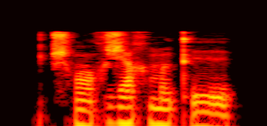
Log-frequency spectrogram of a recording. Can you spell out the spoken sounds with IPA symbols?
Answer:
t͡ʃʰ ɔ̃ χ ʒ æ χ m ə̃ kʼ ɪː

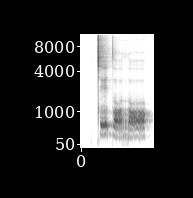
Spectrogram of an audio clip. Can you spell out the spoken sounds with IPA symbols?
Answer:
ǀ ḛ˥ d ɔ̰˧ r ɔ̰˧

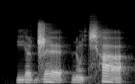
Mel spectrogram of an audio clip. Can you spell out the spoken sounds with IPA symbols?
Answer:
j ɛ ɖ͡ʐ ɛ | ɳ õ t͡ɕʰ a

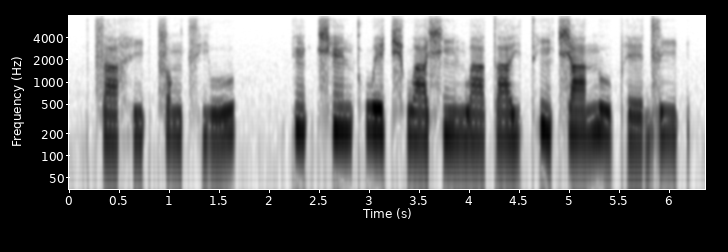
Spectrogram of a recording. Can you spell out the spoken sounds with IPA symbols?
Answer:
t͡s a˨˩ h i˨ ʔ t͡s ɔ˧ ŋ t͡sʰ j u˨˦ | k ẽ˦ k̚ t͡ɕʰ ẽ˧ n kʰ w e˧ t͡ɕʰ w a˧ ɕ ĩ˧ n̪ w a˧ t̪ a˧ j t̪ʰ ĩ˥˧ t͡ɕ a˦ n̪ u˥˧ pʰ e˧ d͡z i˦ ʔ

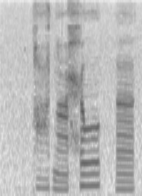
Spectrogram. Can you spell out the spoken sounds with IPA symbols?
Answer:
q ɔ̤˨ dˤ ã˩ ħ o˦ | ɐ˩

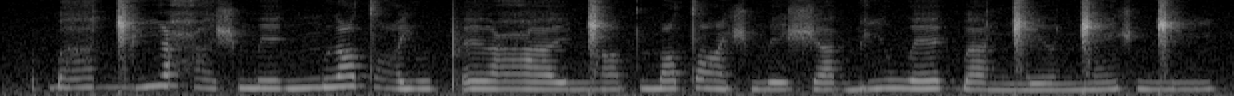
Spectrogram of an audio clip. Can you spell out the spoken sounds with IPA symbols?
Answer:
ɓ a̤ ɡ͡ǁ i ħ a̤ ʃ m e ŋ͡m ɯ ʊ̯ tˤ a̤ j u pʼ ɛ ə̯ ʕ a ɪ̯ ŋ͡ǁ ɛ̃ tˤ m ɯ tˤ j ɛ̃ ʃ m e ʃ a ɡ͡b i w ɛ ɡ͡b a ŋ͡ǁ e ə̯ ŋ͡ǁ ẽ ʃ ŋ͡ǁ i

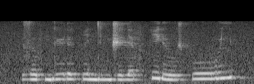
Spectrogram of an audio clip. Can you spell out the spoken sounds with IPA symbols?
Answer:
z ɯ f ŋ ɡ yː ɾ y l p i n d y n d͡ʒ ø lʲ ɑ f k i ɾʲ uː ʒ p uː lʲ

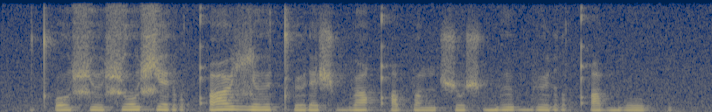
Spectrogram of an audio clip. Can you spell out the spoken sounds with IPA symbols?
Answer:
tʼ o ɕ ʉ ɕ o ɕ e r qʼ ʉ ɮ ɨ tʼ ʉ ɾ e ʃ b ɵ qʼ ɐ p ɐ ŋ ʃ u ʃ b ɨ b ʉ r qʼ ɨ b u p

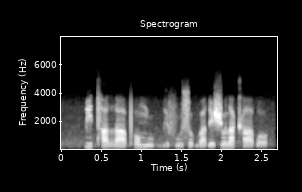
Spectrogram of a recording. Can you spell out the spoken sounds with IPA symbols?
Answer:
k͡p i˦ tʰ a˨ r aː˨ pʰ ɔ˦ m uː˨˦ ɡ͡b ɪ˨ f uː˨ s o˨ ɡʷ aː˨ ɗ e˨ ʃ o˦ l a˦ kʰ aː˨ ɓ ɔ˨

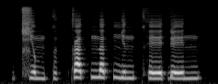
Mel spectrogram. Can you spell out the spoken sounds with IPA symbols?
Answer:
t͡ɕ ə˨˩ m t̪ ə˨˩ t̚ k a˦˥ t̚ n a˦˥ t̚ ɲ ə˧ n t̪ʰ e˧ ɗ e˧ n

